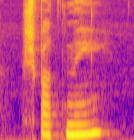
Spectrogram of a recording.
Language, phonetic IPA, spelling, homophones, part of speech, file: Czech, [ˈʃpatniː], špatný, Špatný, adjective, Cs-špatný.ogg
- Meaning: bad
